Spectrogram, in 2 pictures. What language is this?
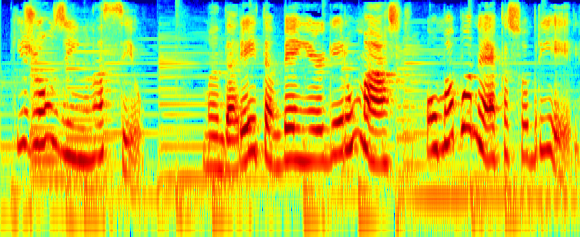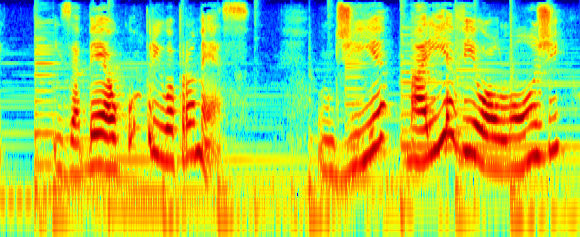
Portuguese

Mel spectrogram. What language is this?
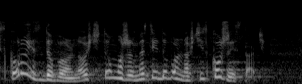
Polish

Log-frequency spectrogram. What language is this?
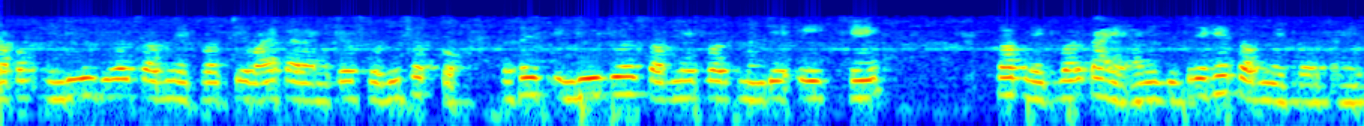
Marathi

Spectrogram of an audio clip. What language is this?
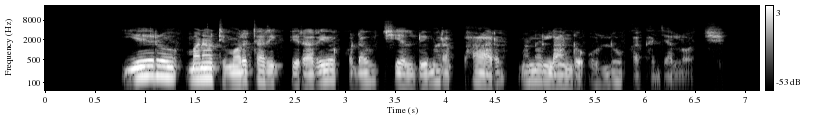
Luo (Kenya and Tanzania)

